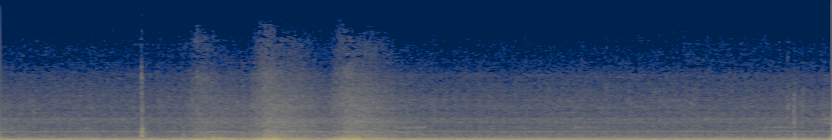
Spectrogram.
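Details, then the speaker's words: Holden HK engine just started after carburettor work, idle brought down, turning over unevenly with a couple of revs and a lumpy beat; running a bit rough, owner suspects the carb he had apart; warming up, waiting for thermostat to open. "a bit rough but like i said that that she sounds like she's running a bit rough but that could be um because of that uh cub um gabby that i had in pieces"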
